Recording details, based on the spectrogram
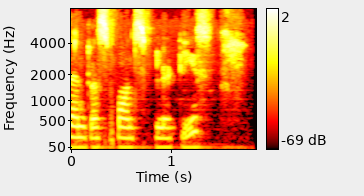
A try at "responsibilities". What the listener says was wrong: Yeah, and then again on the responsible bill on that syllable, I'm hearing again a lot of that that rhotic bill Responsibilities instead of responsibilities.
